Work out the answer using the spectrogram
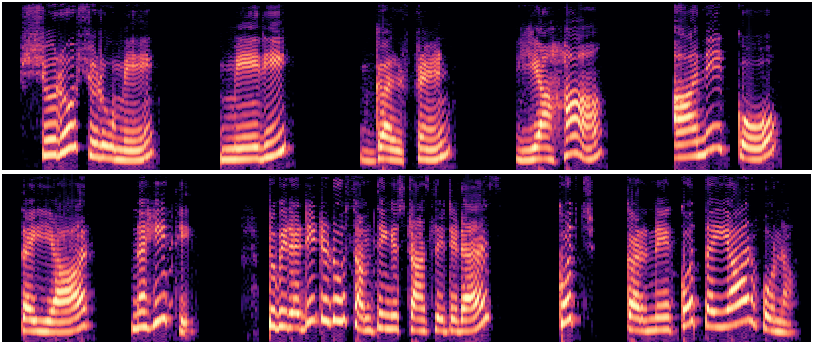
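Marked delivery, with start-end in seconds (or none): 0.2-10.0 slow, deliberate, halting phrasing, broken up. Repeating a Hindi translation again for the listener: slowly. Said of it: "I'll say it again slowly".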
